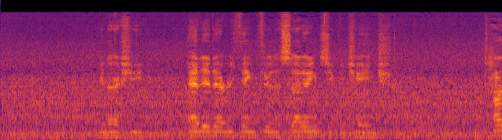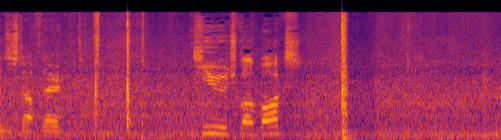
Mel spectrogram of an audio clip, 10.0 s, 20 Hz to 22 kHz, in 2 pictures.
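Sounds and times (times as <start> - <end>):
low car cabin hum: 0.0 - 10.0
glove box latch clicking: 5.8 - 6.5.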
